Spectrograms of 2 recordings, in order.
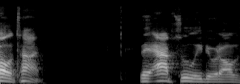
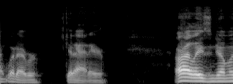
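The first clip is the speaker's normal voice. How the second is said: ordinary delivery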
